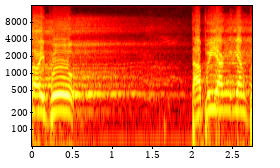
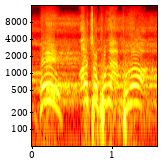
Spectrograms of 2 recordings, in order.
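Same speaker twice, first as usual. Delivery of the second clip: put-on scolding a child; 6 semitones higher than usual. Shown as a demonstration. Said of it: "bukan ngomong".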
